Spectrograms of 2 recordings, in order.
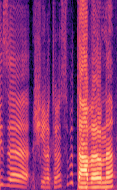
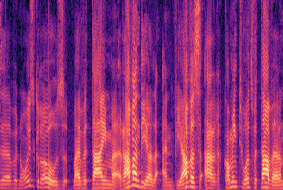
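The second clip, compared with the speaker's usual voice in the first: ordinary talk, nothing marked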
